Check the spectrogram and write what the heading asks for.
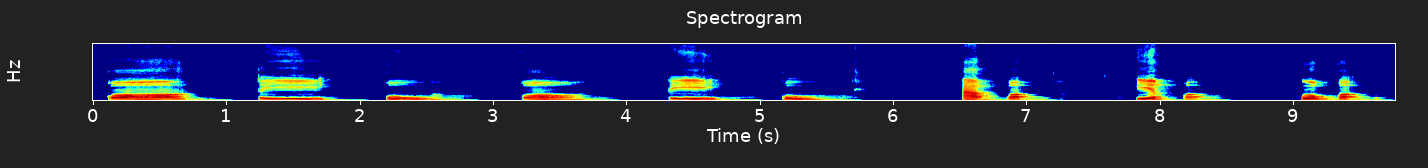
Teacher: Qalqalah dan juga bunyinya dalam. Sebab apa? Sebab ia berada pada makhraj pangkal lidah dalam.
